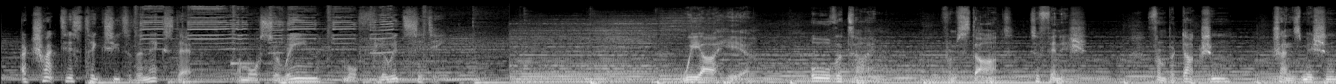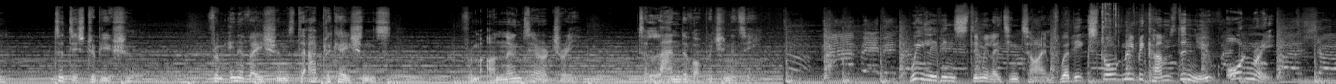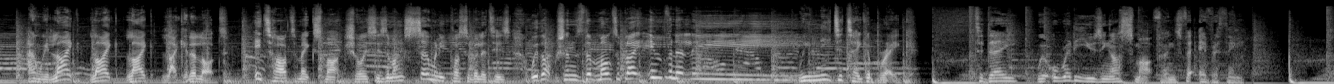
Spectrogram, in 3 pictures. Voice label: Medley Institutionnel

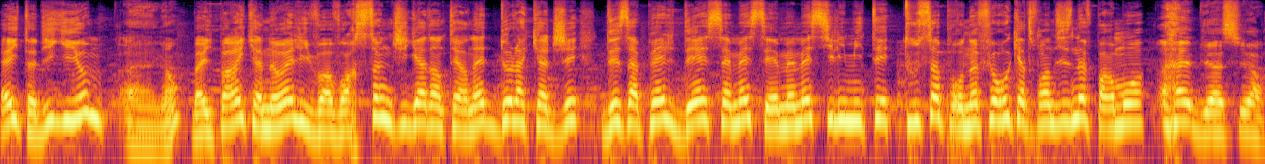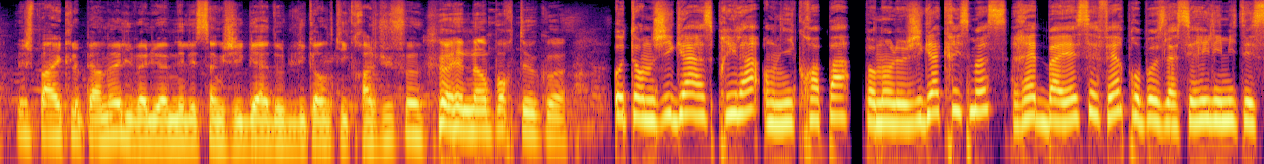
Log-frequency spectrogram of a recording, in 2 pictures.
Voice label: radio NOEL Hommes; SFR

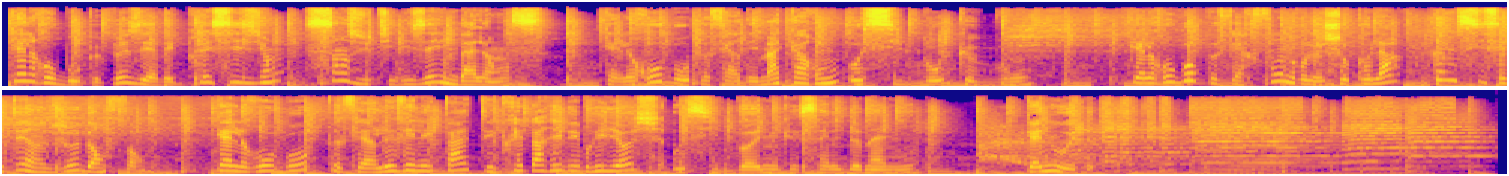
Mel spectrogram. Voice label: pub souriante dynamique; KENWOOD

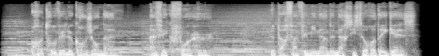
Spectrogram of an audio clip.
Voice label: VF raffiné grave voix off voice over; Narciso

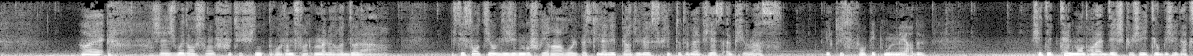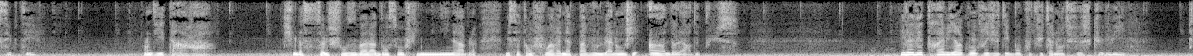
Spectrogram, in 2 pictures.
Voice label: fiction radio; radio france; valerie solanas

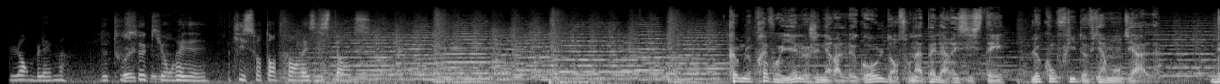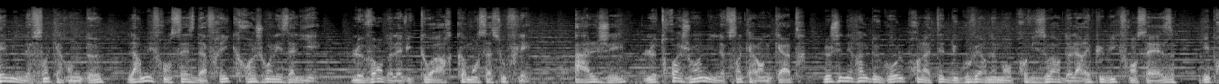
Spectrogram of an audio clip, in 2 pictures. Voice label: Voix Off Historique Ceremonie TV; Defile du 14 Juillet 2020; Hommage General de Gaulle

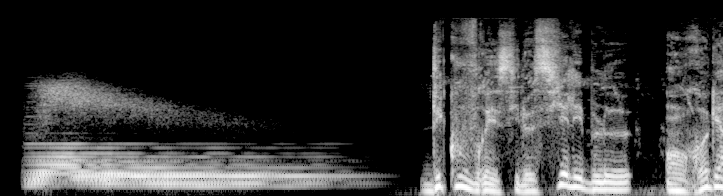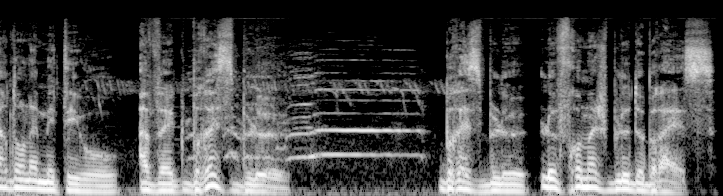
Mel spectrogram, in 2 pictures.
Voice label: naturel simple; BressBleu

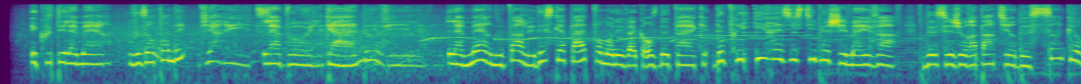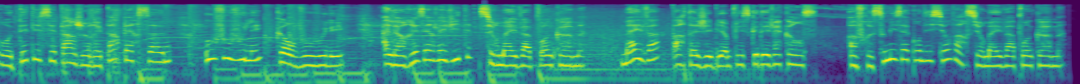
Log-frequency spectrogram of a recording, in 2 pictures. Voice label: promo tranquille ensoleillée; MAEVA

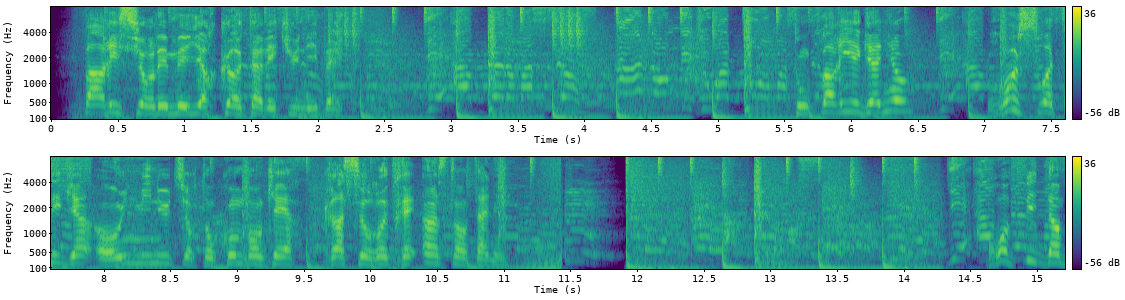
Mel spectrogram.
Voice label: video 3D voix off; UNIBET

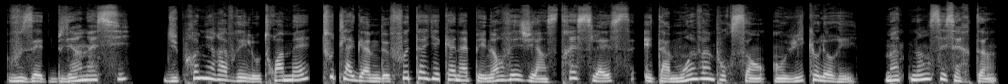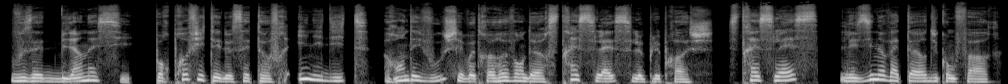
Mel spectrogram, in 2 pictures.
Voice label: pub sensuelle posee; STRESSLESS

